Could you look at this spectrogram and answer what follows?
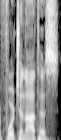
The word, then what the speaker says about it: Fortunatus: I am delighted to have Stephanus, Fortunus, or Fortunatus, uh, and, Achaicus uh, present, because these men have easy names to pronounce.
